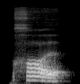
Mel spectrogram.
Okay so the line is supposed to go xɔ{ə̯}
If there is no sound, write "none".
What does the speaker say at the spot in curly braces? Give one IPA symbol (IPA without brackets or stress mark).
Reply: ə̯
